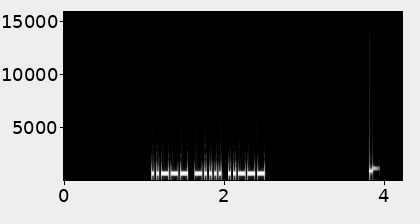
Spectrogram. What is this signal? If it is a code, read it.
Morse code, heard as a keyed tone, about 40 wpm, 700 Hz. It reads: 262
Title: Numbers - 3-Digit 40wpm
